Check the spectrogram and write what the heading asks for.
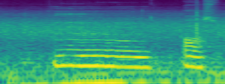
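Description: A woman's closed-mouth hum, one steady 'mmm' about a second long, made while she chews a sweet and ponders its flavour, with a brief second vocal sound near the end.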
